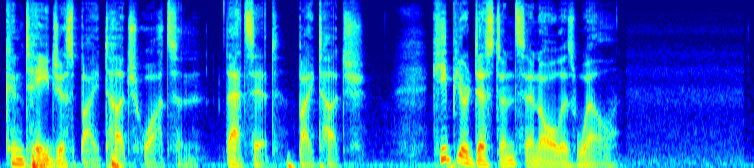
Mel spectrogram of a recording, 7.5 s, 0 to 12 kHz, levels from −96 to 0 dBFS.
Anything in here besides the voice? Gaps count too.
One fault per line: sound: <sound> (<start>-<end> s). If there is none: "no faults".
no faults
